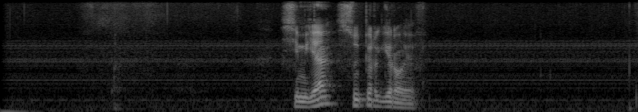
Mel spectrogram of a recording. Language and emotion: Russian, neutral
